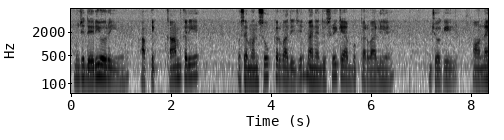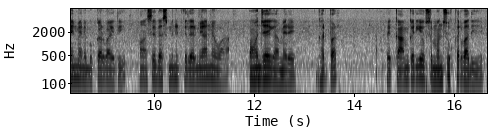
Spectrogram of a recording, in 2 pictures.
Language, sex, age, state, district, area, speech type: Urdu, male, 18-30, Telangana, Hyderabad, urban, spontaneous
